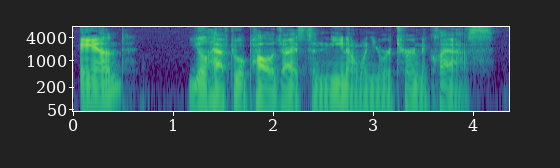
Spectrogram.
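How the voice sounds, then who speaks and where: A man voicing a firm, patient woman school principal in a children's audiobook, measured and explanatory. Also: low voice, sharp tone. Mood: firm, calm.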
